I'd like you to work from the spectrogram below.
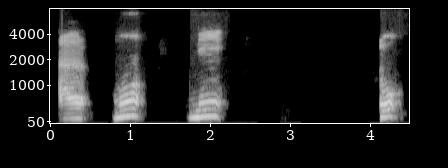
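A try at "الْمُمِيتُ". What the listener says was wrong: Ya bagus, tinggal mi-nya itu. Al-mu'mitu. Bukan ni, mi-mi.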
